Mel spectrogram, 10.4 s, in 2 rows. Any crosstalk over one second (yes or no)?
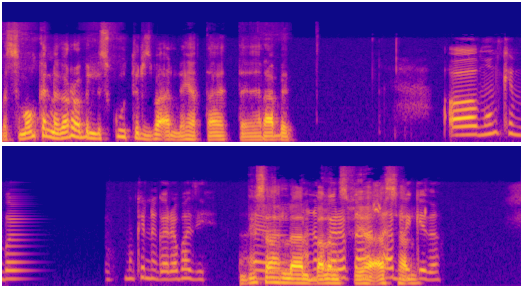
yes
